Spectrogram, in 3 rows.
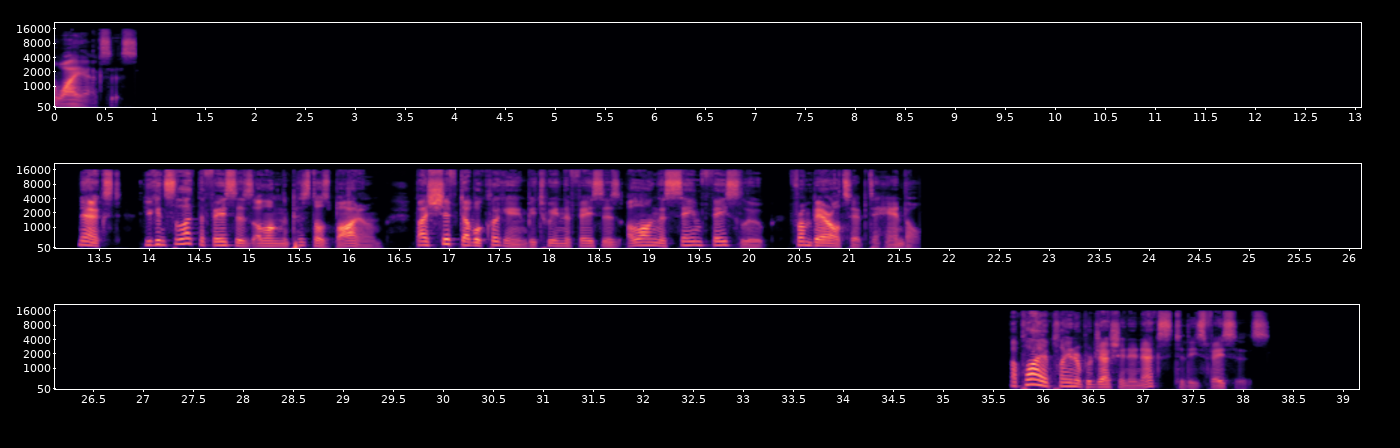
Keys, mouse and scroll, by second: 16.3-33.4 drag.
